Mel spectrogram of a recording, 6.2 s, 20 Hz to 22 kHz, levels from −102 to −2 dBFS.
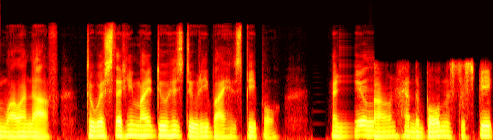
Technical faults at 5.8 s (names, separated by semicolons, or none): call bitrate drop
